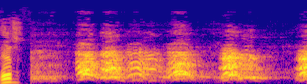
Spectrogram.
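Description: Large Kangal-type shepherd dogs barking in a quick run of short barks, about two or three a second, starting about half a second in.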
